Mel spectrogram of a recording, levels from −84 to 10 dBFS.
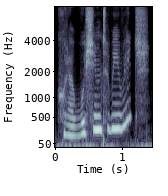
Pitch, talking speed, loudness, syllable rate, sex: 245 Hz, 285 wpm, -14 LUFS, 5.0 syllables/s, female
